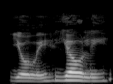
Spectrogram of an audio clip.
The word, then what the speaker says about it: Yoli: But then when they were with Jolie, it's like they looked like they were having a good time. – It's Yoli, babe. – I always say her name wrong. What is it? – Yoli.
